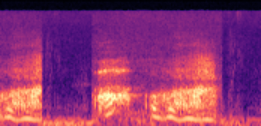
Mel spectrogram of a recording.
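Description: A woman's voice, worked on magnetic tape in a futurist sound-poetry piece. A short vocal fragment with a low, wavering pitch repeats about every second and a half, with brief gaps between the repeats.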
